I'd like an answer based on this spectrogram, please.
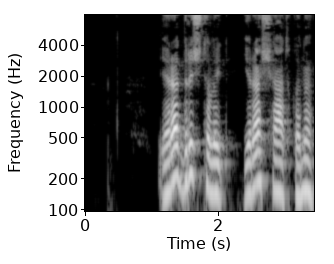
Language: Abkhazian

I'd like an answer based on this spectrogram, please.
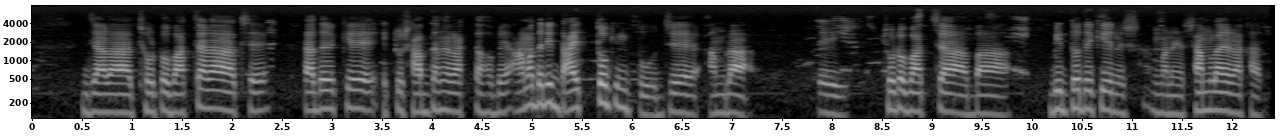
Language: Bangla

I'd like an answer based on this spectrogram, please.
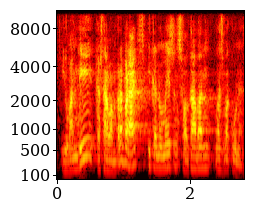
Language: Catalan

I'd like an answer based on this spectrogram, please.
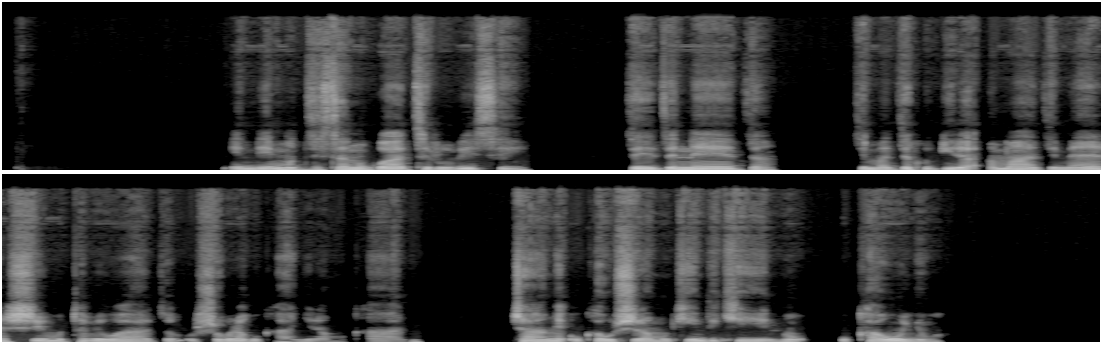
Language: Rundi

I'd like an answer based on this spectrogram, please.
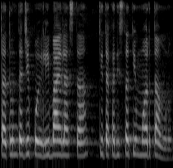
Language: Konkani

